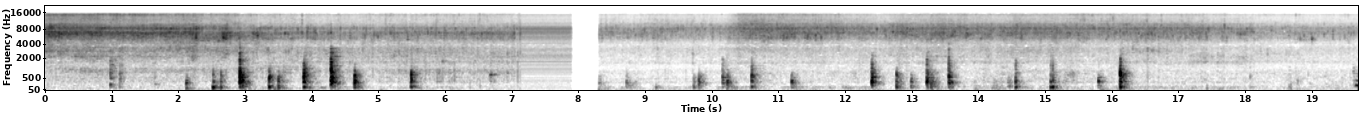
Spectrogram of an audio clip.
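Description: Shrimps sizzling in hot oil in a pan for a spinach sauce, a continuous close hiss broken by repeated scraping stirs and clinks, with a brief gap midway and no talk.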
